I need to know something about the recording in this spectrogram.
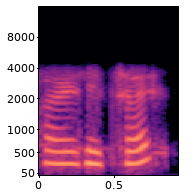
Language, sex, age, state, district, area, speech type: Assamese, female, 18-30, Assam, Jorhat, urban, conversation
